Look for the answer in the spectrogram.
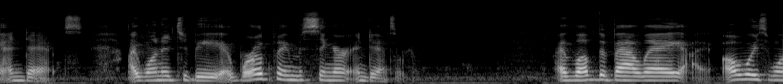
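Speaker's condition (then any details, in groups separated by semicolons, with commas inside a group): Cerebral palsy; speech noticeably atypical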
